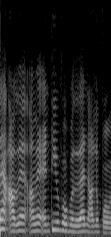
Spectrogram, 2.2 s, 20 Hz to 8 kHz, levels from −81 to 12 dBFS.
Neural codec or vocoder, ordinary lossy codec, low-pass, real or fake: none; none; none; real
